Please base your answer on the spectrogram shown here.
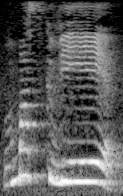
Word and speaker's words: в Москве: Tapi kalau di Moskow, di sana penekanannya pada huruf Y. В Москве, в Москве. Jadi di sana E, ya, sound E. Di Moskow, Moskve, E.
